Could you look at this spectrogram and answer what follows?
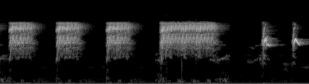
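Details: Cotton pygmy goose, recorded as tutor audio for songbirds, gives four harsh, hissing rasps about half a second apart, the last one longer, then two short, clearer higher notes.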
